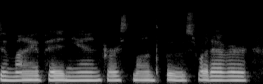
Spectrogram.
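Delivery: ordinary delivery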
